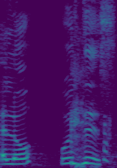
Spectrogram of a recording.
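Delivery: put-on heavily laid-on, thick Mexican accent. Retelling the truck seller answering his phone call, in a thick Mexican accent. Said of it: "thick Mexican accent".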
